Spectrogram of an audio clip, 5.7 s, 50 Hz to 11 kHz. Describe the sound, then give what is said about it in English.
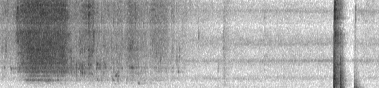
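About 3 cups of broth are poured into a pot for soup with a bright, splashy hiss for about two seconds, then the pouring trails off. After a pause come two sharp clunks, like a container set down. No one speaks. “I'm going to take about 3 cups of water or broth. I use broth. Pour them in there.”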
